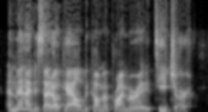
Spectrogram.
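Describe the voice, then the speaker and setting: Against a quiet background, a woman with a Norwegian accent speaks in a bright, sharp tone with lively intonation. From Norway. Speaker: spiritual YouTube host, former singer. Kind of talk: interview conversation.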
